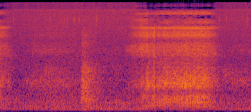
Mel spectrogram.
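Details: Sleeping person after a birthday party, body moving with each snore: a brief soft snort, then one longer rasping inhaled snore in a quiet room.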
